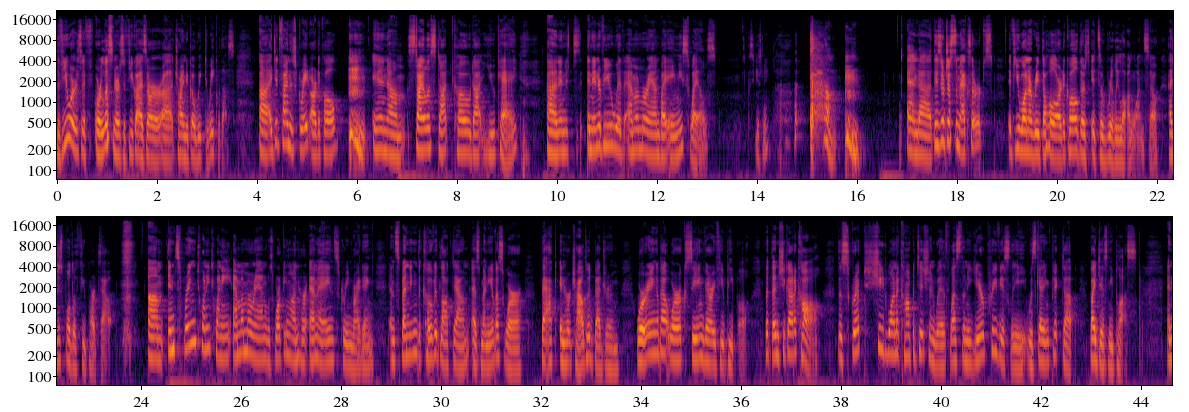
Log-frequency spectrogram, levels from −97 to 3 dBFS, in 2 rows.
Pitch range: 165-210 Hz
